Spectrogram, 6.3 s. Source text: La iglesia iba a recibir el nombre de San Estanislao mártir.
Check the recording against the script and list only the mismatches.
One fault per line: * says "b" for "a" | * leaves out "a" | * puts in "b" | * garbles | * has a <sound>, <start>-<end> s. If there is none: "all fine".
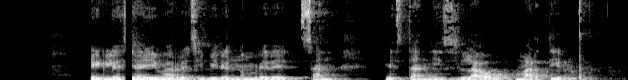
* has a dropout, 1.3-1.3 s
